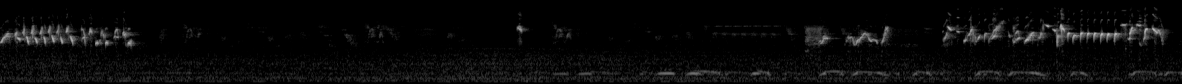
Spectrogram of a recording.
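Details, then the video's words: Song of a goldfinch hybrid (mule): an opening burst of fast, high twittering, a long quiet stretch with scattered chips and soft repeated low notes, then lively jangling phrases return. "Chant mulet chardonneret تغريد هجين الحسون"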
